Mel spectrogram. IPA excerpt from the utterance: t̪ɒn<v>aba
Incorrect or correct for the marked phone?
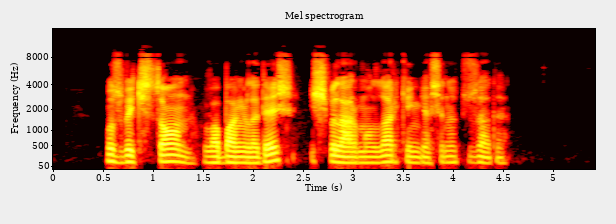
correct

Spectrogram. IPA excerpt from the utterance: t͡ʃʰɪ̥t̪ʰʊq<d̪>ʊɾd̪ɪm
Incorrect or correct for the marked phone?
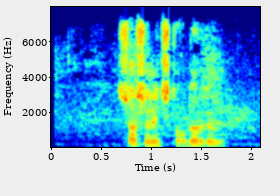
correct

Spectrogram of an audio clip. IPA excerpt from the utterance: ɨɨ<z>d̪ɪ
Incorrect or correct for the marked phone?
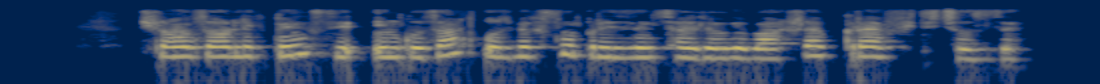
correct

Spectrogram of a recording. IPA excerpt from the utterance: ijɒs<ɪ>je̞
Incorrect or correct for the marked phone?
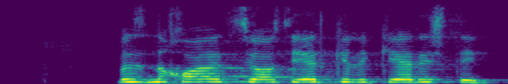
incorrect: i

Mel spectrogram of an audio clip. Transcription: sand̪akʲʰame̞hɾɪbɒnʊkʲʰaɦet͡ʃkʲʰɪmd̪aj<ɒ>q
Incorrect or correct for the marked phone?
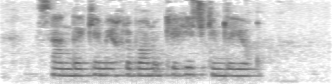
incorrect: o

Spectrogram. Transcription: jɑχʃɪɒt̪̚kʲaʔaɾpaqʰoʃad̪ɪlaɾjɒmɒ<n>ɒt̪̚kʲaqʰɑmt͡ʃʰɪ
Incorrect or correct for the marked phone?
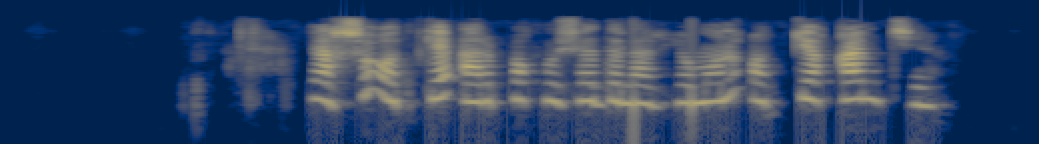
correct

